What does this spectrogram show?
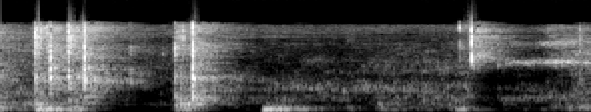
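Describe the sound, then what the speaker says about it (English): Keys clatter on a computer keyboard as a search phrase is typed, a few quick bursts of clicks in close succession with quiet gaps between, close and moderately loud. "after I type in wedding Singapore, I could click on all keyword ideas"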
